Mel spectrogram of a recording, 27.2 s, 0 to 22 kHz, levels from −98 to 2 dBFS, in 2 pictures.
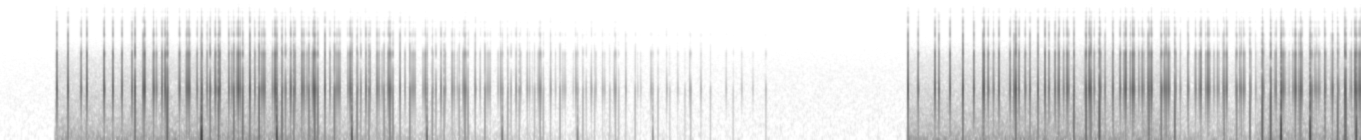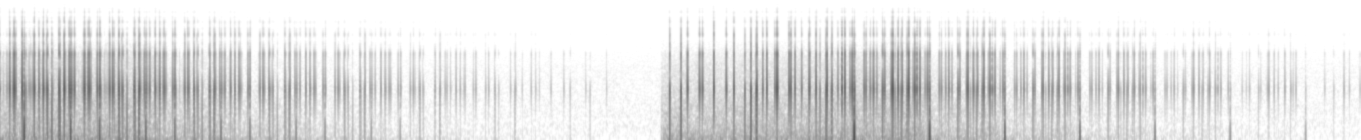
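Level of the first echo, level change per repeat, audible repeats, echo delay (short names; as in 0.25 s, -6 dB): -6.0 dB, -6.0 dB, 5, 0.752 s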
